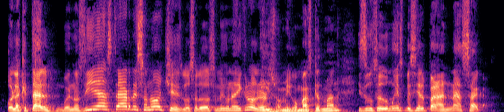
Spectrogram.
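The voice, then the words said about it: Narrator voice. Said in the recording (Spanish): “Ojalá me manden saludo con voz de narrador.”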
